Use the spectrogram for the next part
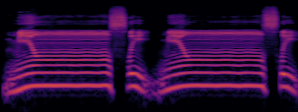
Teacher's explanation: ইখফা করতে হবে, অর্থাৎ জিহ্বাকে সদের মাখরাজ, জিহ্বার শীর্ষ নিচের পাটির দাঁতের গোড়ায় নিয়ে নাক থেকে গুন্না। আর সদ যেহেতু ভারী, গুন্নাটা ভারী হবে।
